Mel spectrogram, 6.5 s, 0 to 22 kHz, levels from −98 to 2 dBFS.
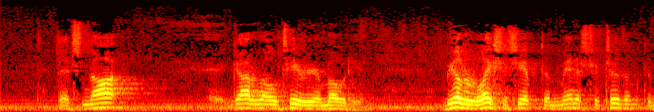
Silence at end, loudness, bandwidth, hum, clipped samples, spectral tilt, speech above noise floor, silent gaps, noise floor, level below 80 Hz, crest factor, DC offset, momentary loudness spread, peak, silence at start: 0 s; -21 LUFS; 12 kHz; none; under 0.1%; -7 dB/octave; 21 dB; none; -42 dBFS; -60 dBFS; 20 dB; under 0.1%; 25 LU; -2 dBFS; 0 s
